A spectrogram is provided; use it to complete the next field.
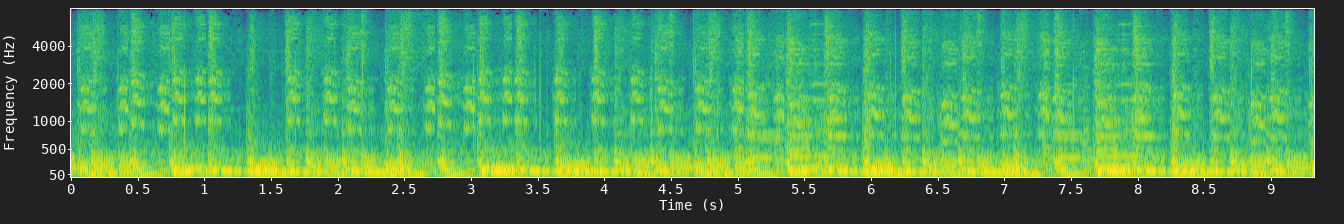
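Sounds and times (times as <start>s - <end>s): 
short piano groove: 0.2s - 9.3s.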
